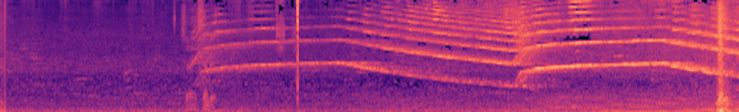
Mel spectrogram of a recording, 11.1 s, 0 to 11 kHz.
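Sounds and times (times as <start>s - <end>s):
emergency vehicle siren wailing: 2.8s - 11.0s.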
